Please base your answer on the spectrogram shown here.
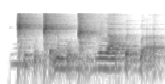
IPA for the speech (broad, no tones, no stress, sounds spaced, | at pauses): ɡ͡ǁ i p ṵ ǁ ɛ̰ ɳ ʏ m o̰ ɡ͡ǁ ṵ b ʏ l a k͡p ɛ̰ ɡ͡b a̰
